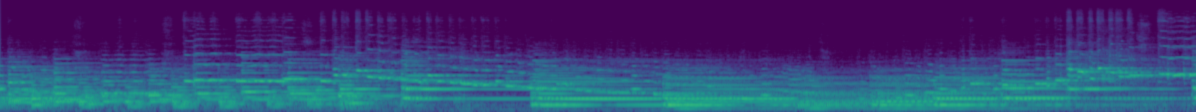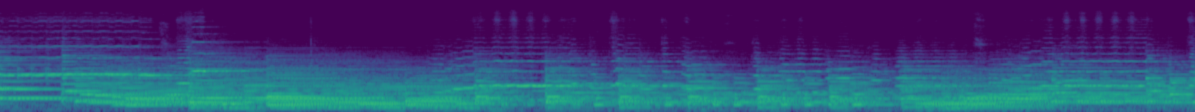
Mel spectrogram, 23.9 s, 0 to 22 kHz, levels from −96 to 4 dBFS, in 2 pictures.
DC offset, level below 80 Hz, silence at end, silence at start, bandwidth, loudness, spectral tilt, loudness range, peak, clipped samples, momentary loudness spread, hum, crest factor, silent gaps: under 0.1%; -62 dBFS; 0 s; 0 s; 13 kHz; -34 LUFS; -8 dB/octave; 5 LU; -18 dBFS; under 0.1%; 7 LU; none; 14 dB; none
